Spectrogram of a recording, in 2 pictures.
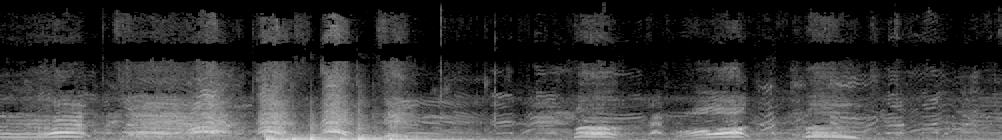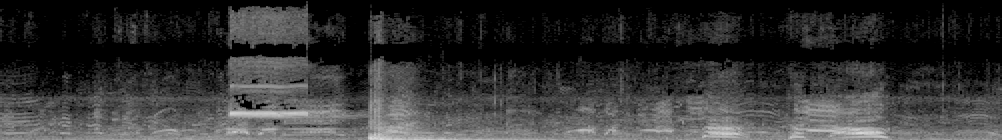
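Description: Young women call out loudly in chanted bursts outdoors.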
